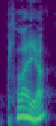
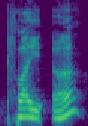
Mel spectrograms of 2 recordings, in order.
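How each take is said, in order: First: The words run together with a linking y sound. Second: The two words are said separately. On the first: "So player" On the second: "again, that Y sound and the vowel sound"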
